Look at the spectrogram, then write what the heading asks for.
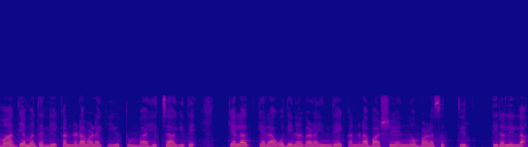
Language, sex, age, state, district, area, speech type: Kannada, female, 18-30, Karnataka, Tumkur, urban, spontaneous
